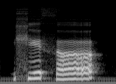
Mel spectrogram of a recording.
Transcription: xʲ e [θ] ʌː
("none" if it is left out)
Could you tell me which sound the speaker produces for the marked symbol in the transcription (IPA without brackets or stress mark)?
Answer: θ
